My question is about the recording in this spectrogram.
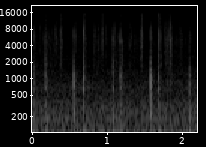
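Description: Footsteps of several people going down hard stone stairs, the sharp clicks of high heels among them, irregular and several a second.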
